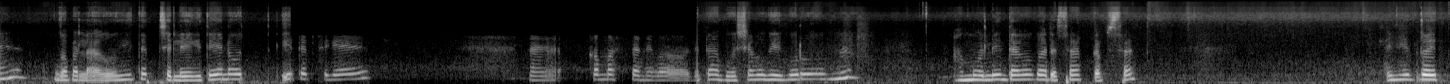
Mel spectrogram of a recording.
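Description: Opus compression runs throughout: the speech sounds hoarse and grainy, likely from a hybrid-mode encode fitting about 16 kbps, though content still reaches 20.1 kHz.

Input switched to a poorer device from 2.90 to 6.97 s: without any gap, the sound turns dull and cuts off above 3.8 kHz. It drops a little in level and gains faint new background noise, likely from a narrower-band microphone.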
